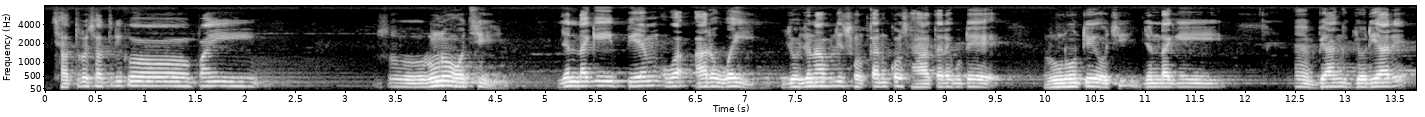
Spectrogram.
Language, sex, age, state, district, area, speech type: Odia, male, 60+, Odisha, Boudh, rural, spontaneous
